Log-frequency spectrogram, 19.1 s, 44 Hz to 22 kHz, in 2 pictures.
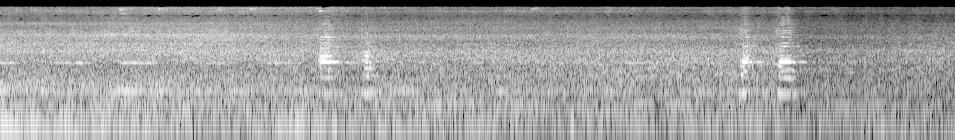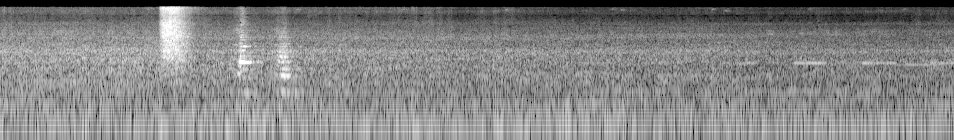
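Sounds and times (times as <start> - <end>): diesel engine idling: 0.0 - 19.0
short train horn toots: 3.2 - 4.0, 7.4 - 8.2, 11.2 - 12.7.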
